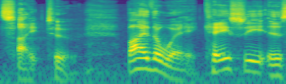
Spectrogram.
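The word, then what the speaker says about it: Cayce: we own that site too by the way casey is spelled the french way c-a-y-c-e check us out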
